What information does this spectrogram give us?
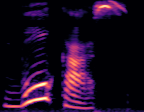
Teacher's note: emphasis is on the first syllable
